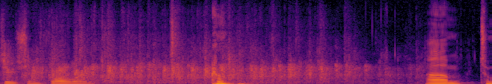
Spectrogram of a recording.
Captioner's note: audience applauds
